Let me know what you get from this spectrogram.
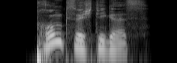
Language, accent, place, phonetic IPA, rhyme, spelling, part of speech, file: German, Germany, Berlin, [ˈpʁʊŋkˌzʏçtɪɡəs], -ʊŋkzʏçtɪɡəs, prunksüchtiges, adjective, De-prunksüchtiges.ogg
- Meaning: strong/mixed nominative/accusative neuter singular of prunksüchtig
